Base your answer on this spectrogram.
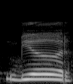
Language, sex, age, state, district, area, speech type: Kashmiri, male, 18-30, Jammu and Kashmir, Kulgam, rural, read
